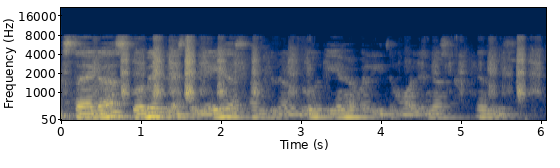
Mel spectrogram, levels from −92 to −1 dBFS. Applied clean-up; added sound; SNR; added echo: none; Dog; 11 dB; reverberation time 0.6 s.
